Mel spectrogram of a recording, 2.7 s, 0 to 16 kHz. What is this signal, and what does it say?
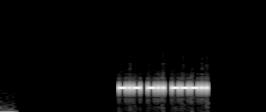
Morse code, heard as a keyed tone, about 51 wpm, 700 Hz. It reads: KD8
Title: USA Call Sign Prefixes - 50wpm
